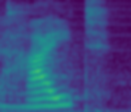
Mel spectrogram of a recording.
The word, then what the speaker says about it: Haight: I'm not quite sure how to pronounce the Haigh. Is that Height? Yeah.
